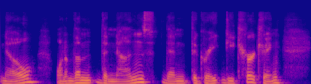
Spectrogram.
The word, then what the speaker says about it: nones: me about this because she thinks when I'm talking about the nuns I'm talking about some Catholic sisters but it's not spelled like that it's the n o NES people who say when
